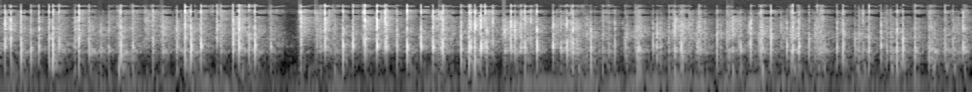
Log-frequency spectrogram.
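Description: Long acrylic nails tap fast on a flat, hollow printed cardboard eyeshadow palette held in both hands. Around thirty dry, short clicks with a papery midrange knock come in quick, uneven bursts, with a brief pause near the two-second mark. A faint low hum runs steadily underneath.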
